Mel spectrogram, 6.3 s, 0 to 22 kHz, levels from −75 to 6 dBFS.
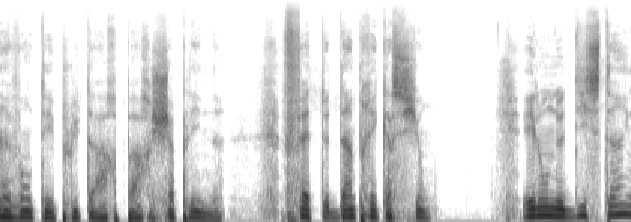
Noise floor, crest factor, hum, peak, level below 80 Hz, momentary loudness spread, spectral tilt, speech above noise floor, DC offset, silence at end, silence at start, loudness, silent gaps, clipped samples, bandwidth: -64 dBFS; 14 dB; none; -2 dBFS; -30 dBFS; 12 LU; -6 dB/octave; 48 dB; 0.2%; 0 s; 0 s; -17 LUFS; none; under 0.1%; 17.5 kHz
